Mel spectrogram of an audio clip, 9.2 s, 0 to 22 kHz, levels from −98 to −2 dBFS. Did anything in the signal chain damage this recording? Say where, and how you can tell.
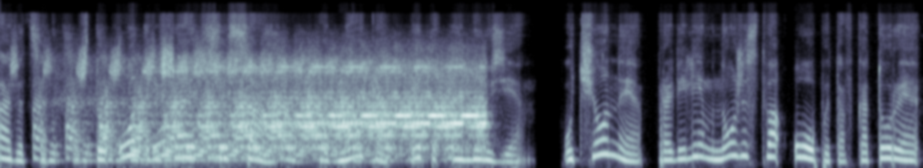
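Yes. From 0.32 s to 5.08 s there is feedback howl: two devices on the same call in one room formed an acoustic loop from microphone to loudspeaker and back, with the echo path gaining level on every pass. Instead of fading, each repeat grows and narrows toward the frequency the loop favours, a tone around 1.5 kHz that rises to about 6 dB above the speech. It pulses roughly every 300 ms, the loop's round-trip delay, until it stops at 5.08 s.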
